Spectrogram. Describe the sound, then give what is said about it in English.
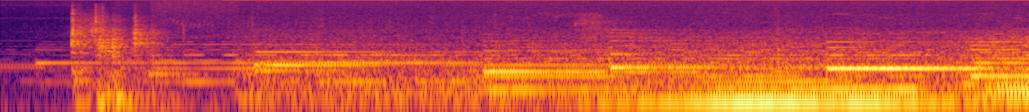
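A door closes with a single dull, muffled thunk, followed by swelling sustained music. “She goes out and closes the door behind her.”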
